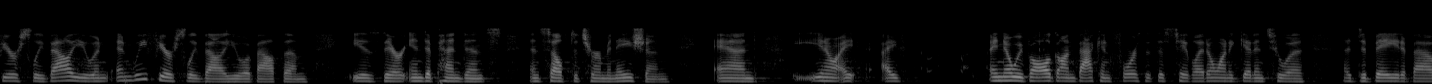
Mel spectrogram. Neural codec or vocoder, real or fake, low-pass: none; real; 5.4 kHz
